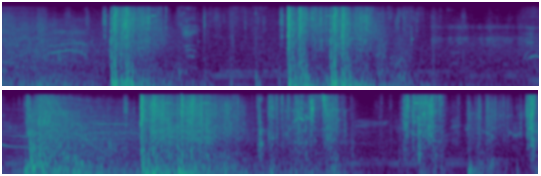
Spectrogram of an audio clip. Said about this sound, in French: Alors j'ai pas l'impression que ce soit un shotgun vu comme ça tire hyper loin.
